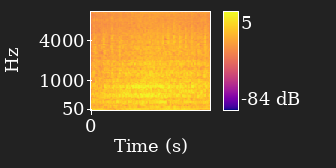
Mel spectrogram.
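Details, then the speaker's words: 2011 Kia Sportage 3 with 2.0 G4KD petrol engine, 96,408 km, one owner: briefly revved, a hollow rapid knock rides over the engine note, piston slap from scuffed cylinders needing engine repair. "не надо иметь слуховой аппарат чтобы услышать этот стук поэтому будем с вами это двигатель чинить"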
